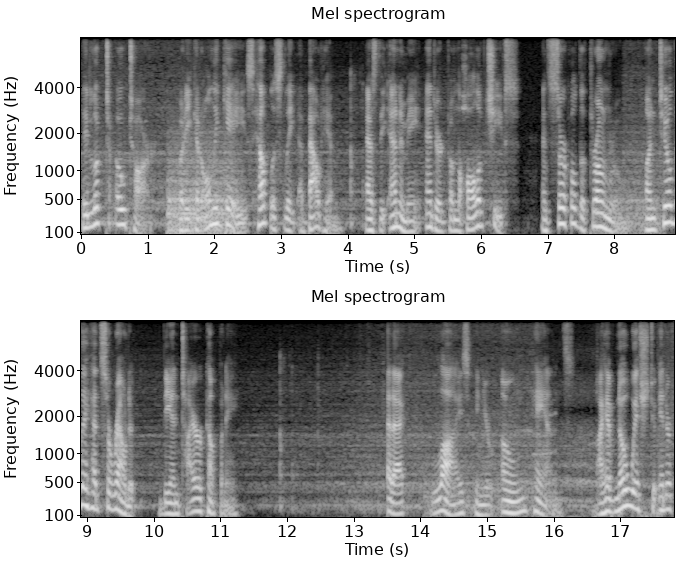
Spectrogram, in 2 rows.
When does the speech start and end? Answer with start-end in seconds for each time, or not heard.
0.0-11.2, 13.5-17.7.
